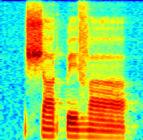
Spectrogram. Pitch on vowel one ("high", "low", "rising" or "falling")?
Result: low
